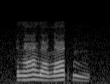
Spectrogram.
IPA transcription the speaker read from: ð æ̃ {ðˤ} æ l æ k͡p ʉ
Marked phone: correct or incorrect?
incorrect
